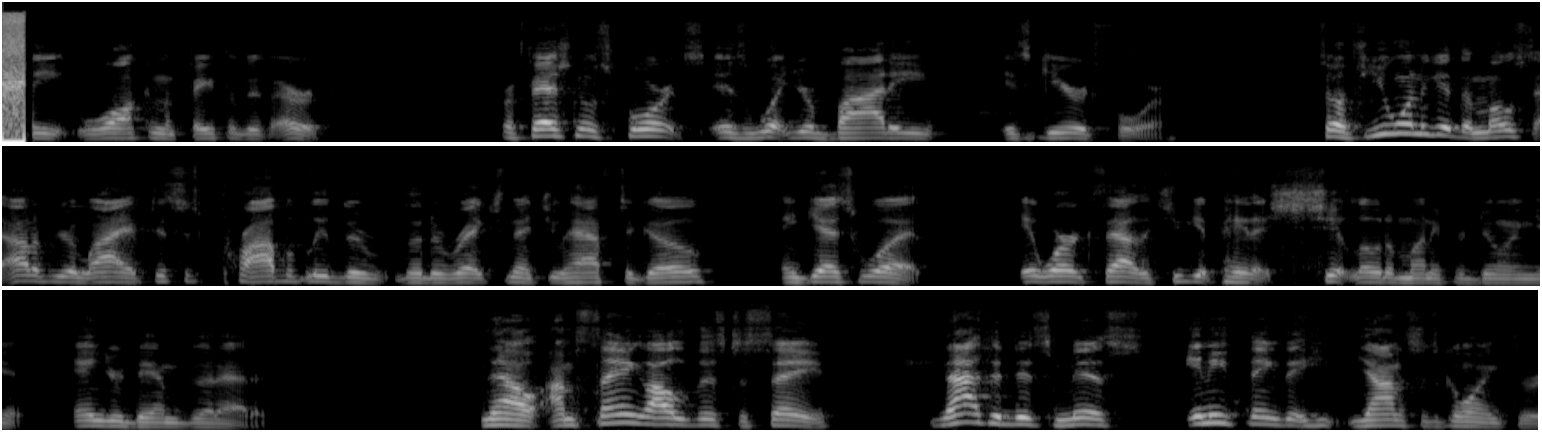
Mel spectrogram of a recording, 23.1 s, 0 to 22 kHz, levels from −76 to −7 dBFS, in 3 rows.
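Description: Right at the top, from 0 to about 0.15 s, you get a case of file tags played as audio. The player reads the metadata block as if it were samples: the text bytes come out as a loud, harsh rasp pushed off to one side, and the zero padding turns into dead silence. You hear it as a short, hard-edged burst of static before the real audio starts.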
